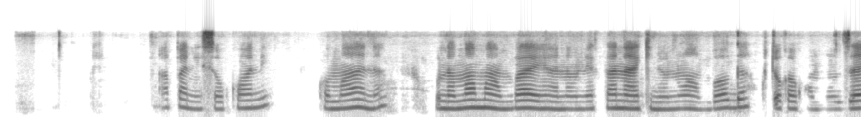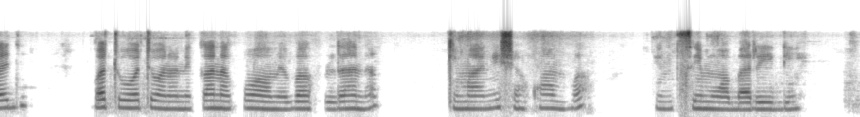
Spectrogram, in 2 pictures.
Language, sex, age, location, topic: Swahili, female, 18-24, Mombasa, finance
